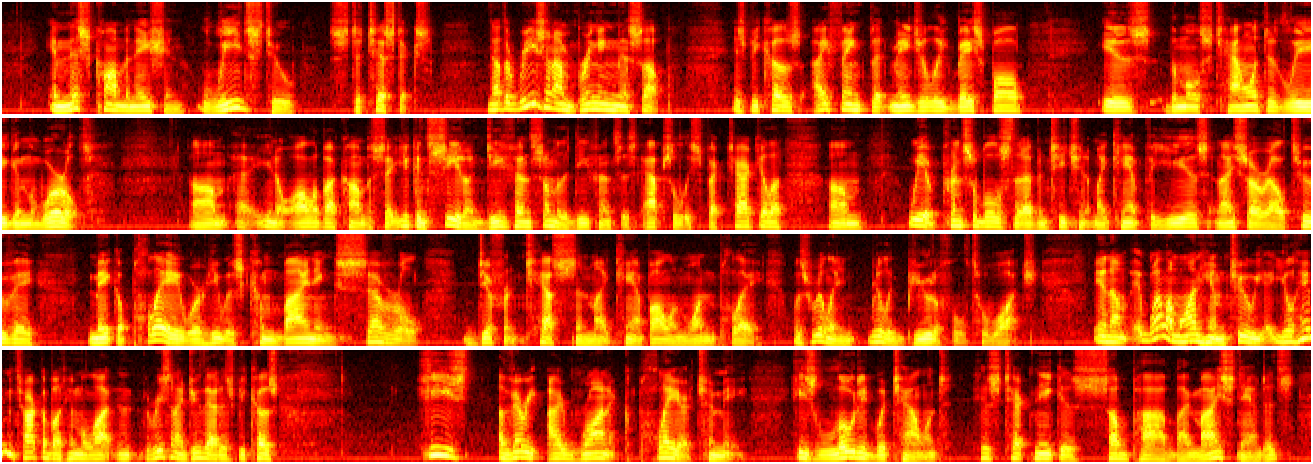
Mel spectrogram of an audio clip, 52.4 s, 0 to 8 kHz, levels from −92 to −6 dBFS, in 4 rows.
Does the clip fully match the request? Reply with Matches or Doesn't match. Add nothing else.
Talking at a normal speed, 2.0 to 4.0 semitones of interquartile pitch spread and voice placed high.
Doesn't match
